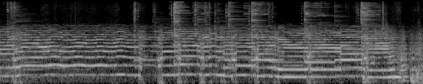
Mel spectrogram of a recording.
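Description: An electric guitar plays a melody in the Phrygian scale, with clear sustained notes changing in steady succession over a strummed backing, loud and close with no talking.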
